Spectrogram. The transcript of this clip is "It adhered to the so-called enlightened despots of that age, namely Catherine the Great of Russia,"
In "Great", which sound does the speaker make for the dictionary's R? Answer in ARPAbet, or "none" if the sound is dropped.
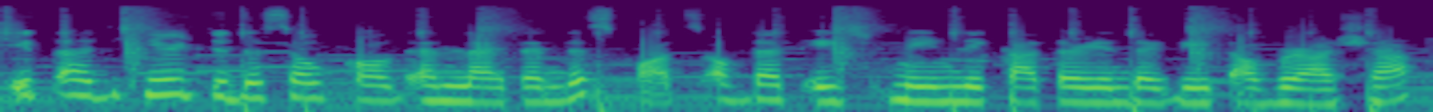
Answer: none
